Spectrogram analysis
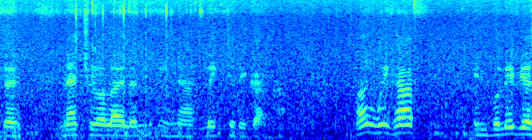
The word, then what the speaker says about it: Titicaca: So about the name, Titicaca, that's the correct pronunciation, not Titicaca.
